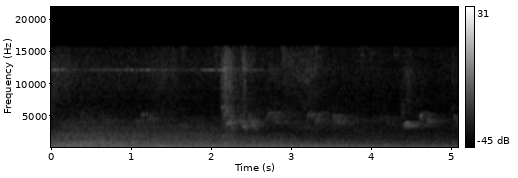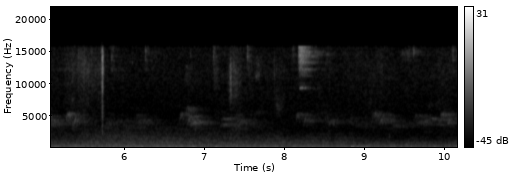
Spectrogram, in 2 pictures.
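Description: Small birds chirping again and again under the platform canopy, over a steady low rumble that slowly fades.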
